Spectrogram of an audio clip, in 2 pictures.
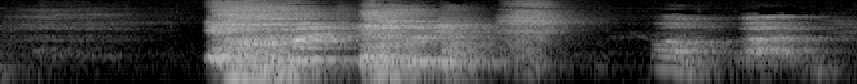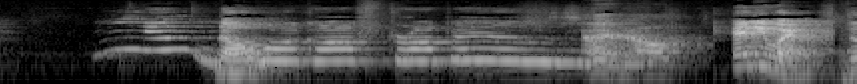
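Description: A person coughing and clearing their throat in a fit, then a woman's long, drawn-out "oh my god" held at one pitch.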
